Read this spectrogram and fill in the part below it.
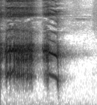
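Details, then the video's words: Chicken on a farm: the closing part of a crow, two loud, hoarse, harmonic-rich bursts, the second trailing off into a falling drawl, then quiet. "Chicken sound effects"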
